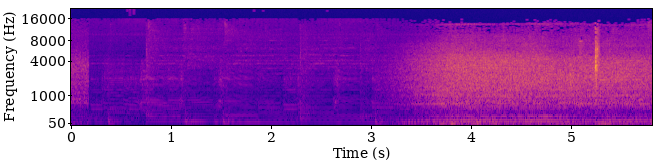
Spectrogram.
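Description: Tonal music gives way midway to a Toyota Prius hybrid car's steady, loud engine rumble and broad road hiss that holds until the end, with no talking.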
